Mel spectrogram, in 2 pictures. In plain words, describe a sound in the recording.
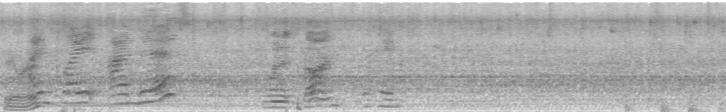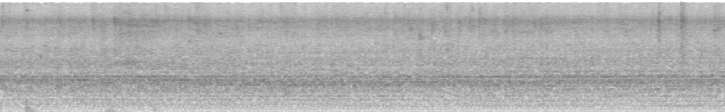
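Air bubbles gurgle softly in a fish tank.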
